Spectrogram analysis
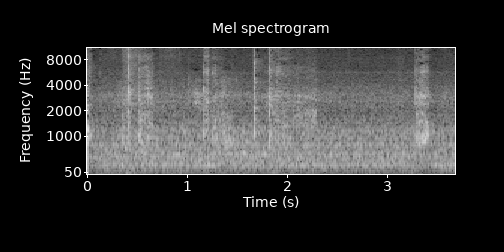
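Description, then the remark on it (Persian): A spoon stirs water inside a metal pot, making repeated scraping and clinking against the sides, with a few sharper knocks breaking the steady rhythm. “همش میزنم”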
